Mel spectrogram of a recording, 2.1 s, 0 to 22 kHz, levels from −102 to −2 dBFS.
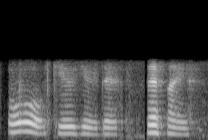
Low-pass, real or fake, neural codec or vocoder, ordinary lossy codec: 3.6 kHz; fake; codec, 16 kHz in and 24 kHz out, 1 kbps, XY-Tokenizer; Opus, 24 kbps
